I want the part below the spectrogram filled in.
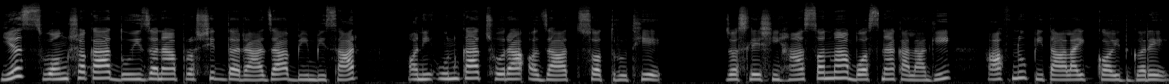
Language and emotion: Nepali, neutral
